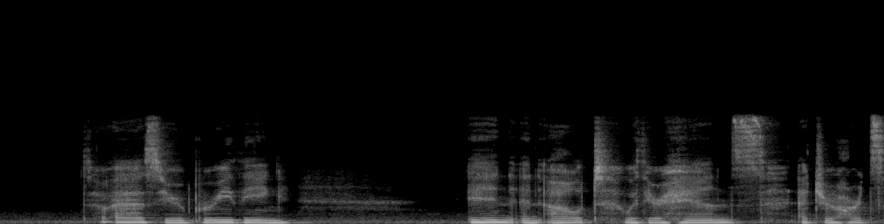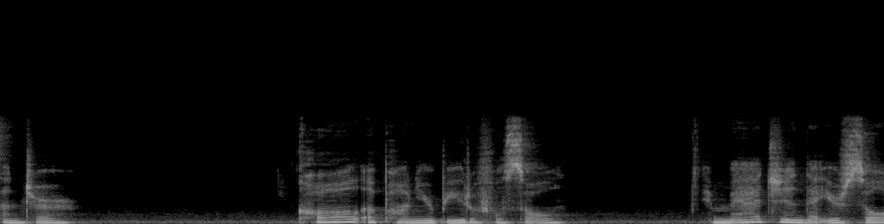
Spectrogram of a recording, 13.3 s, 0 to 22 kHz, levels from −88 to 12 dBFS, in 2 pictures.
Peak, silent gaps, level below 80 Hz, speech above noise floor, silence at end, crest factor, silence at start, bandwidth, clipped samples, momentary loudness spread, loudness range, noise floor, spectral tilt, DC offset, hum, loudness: -14 dBFS; none; -88 dBFS; 28 dB; 0 s; 16 dB; 0.65 s; 11 kHz; under 0.1%; 10 LU; 4 LU; -57 dBFS; -5 dB/octave; under 0.1%; none; -30 LUFS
